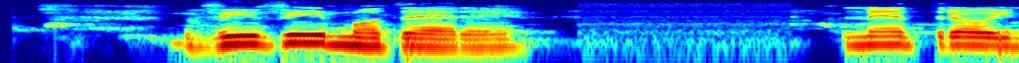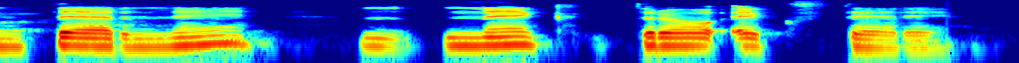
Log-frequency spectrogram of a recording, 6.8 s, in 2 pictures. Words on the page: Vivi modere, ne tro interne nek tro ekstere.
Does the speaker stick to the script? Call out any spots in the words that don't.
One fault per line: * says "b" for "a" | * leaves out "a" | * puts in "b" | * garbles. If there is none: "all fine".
all fine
